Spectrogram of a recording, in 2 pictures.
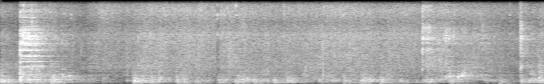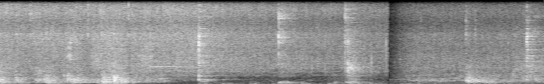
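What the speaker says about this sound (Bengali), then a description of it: "এবার একটু কষিয়ে নেব।" Spices with coriander powder and a little sugar for a soybean curry sizzle in a hot pan while a utensil scrapes and stirs, a steady fry broken by repeated sharp scraping strokes, close and alone without talk.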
